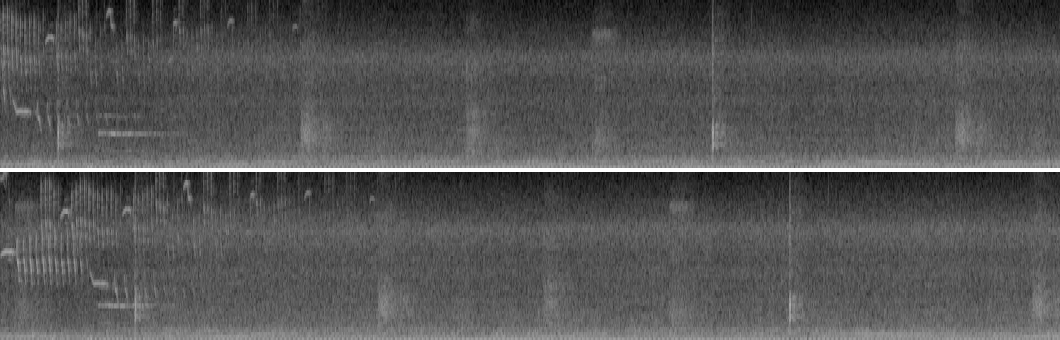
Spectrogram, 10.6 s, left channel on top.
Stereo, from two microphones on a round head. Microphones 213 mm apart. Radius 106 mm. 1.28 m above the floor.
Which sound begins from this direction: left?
A cat meowing, at 0.3 s.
